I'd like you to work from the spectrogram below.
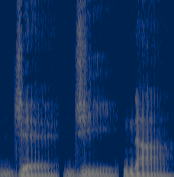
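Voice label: "jejina", concatenated syllables; Affixing experiment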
